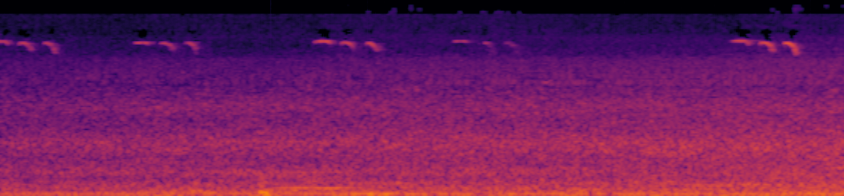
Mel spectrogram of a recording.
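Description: A small songbird calling over and over: a quick group of three short, high, falling notes about once a second. Low rumbling background noise underneath, with a short soft bump about two seconds in.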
